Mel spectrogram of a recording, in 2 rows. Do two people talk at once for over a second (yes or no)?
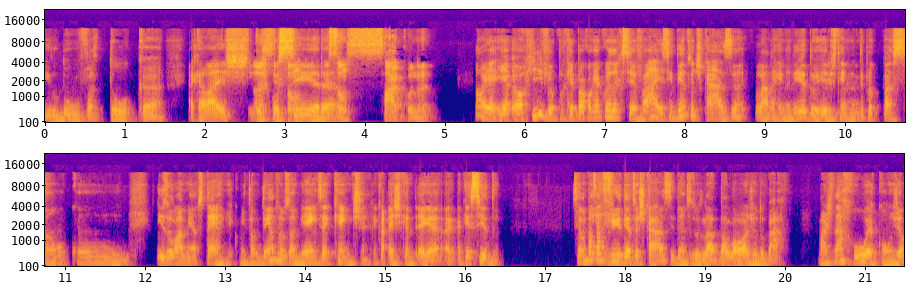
yes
